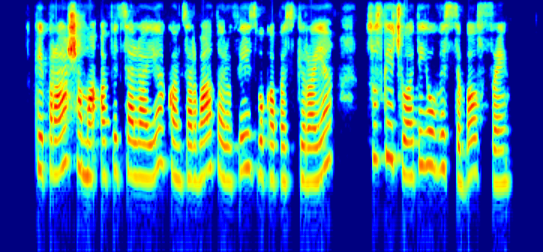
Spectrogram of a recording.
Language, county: Lithuanian, Alytus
